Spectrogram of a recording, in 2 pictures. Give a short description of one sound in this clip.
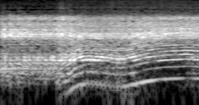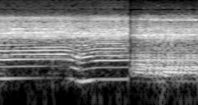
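A chainsaw revs up with a rising whine, holds high, then drops.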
